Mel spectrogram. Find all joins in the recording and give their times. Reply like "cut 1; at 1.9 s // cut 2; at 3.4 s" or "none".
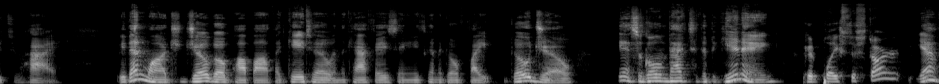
cut 1; at 6.0 s // cut 2; at 8.0 s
